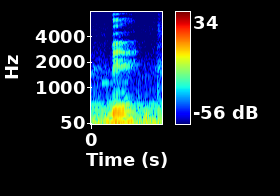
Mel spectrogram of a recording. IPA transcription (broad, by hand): be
